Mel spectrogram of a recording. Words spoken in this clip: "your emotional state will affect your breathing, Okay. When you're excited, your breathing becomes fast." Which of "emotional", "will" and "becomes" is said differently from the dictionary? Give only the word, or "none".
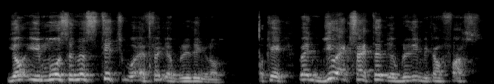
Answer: becomes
